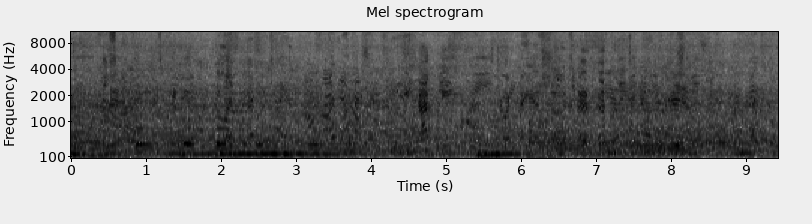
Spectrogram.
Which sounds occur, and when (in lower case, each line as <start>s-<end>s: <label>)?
0.0s-9.4s: background noise
0.0s-9.4s: speech babble
0.0s-9.4s: music
0.3s-2.4s: man speaking
2.6s-3.0s: man speaking
3.1s-4.3s: female speech
4.4s-6.7s: man speaking
6.7s-7.8s: laughter
8.0s-8.2s: man speaking
8.7s-9.4s: man speaking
